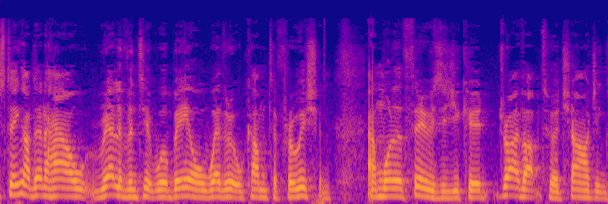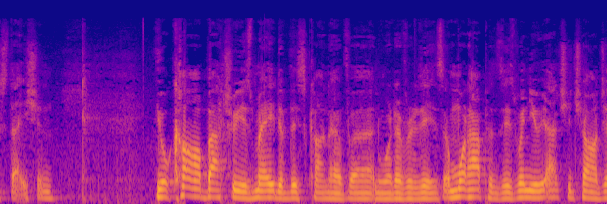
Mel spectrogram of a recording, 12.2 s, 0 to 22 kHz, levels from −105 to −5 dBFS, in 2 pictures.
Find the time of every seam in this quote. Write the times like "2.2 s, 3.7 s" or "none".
3.6 s, 9.8 s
